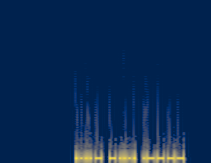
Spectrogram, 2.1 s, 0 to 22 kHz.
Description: Morse code, heard as a keyed tone, about 50 wpm, 700 Hz. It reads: 461
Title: Numbers - 3-Digit 50wpm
